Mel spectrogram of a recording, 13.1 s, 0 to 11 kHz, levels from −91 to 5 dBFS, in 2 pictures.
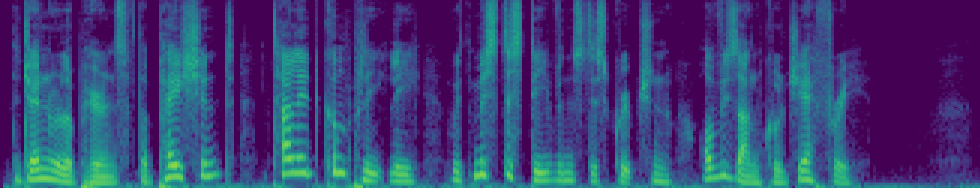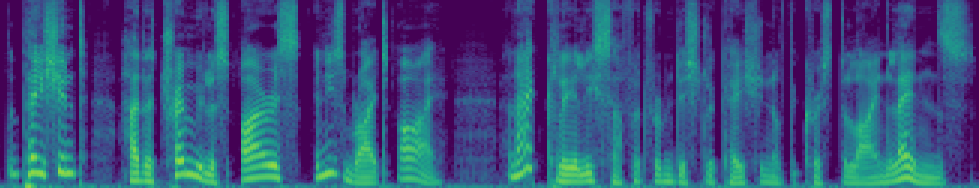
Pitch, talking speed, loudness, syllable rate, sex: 150 Hz, 165 wpm, -21 LUFS, 6.0 syllables/s, male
